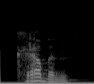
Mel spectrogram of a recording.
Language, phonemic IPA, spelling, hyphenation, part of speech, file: Dutch, /ˈkrɑ.bə(n)/, krabben, krab‧ben, verb / noun, Nl-krabben.ogg
- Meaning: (verb) to scratch; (noun) plural of krab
